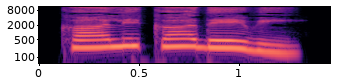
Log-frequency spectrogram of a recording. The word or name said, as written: ಕಾಲಿಕಾದೇವಿ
